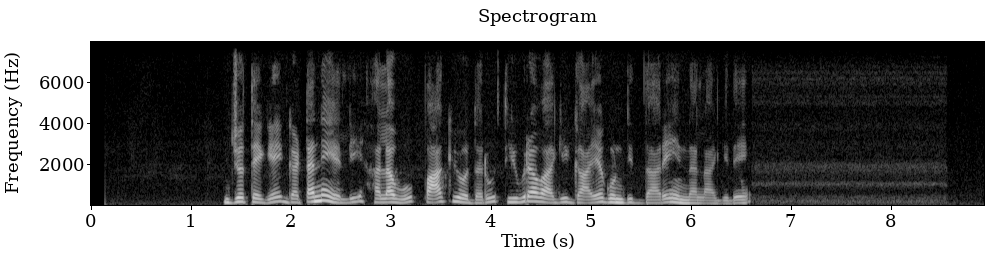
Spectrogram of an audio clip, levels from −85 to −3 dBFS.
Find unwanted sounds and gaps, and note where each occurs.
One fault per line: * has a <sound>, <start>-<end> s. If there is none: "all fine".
all fine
